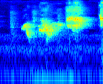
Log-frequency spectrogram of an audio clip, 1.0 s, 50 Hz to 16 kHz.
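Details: Oriental magpie-robin that had a cough and a hoarse, completely lost voice, recovered after about 7-8 days; its voice has returned and it sings actively; recovered bird song.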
